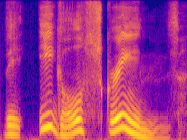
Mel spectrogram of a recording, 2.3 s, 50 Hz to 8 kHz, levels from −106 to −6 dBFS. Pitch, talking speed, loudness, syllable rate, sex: 150 Hz, 75 wpm, -17 LUFS, 2.0 syllables/s, male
